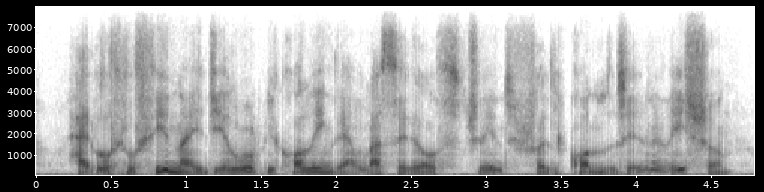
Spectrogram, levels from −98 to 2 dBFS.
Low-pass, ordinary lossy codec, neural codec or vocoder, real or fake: 7.2 kHz; Opus, 32 kbps; autoencoder, 22.05 kHz, a latent of 192 numbers a frame, VITS, trained on many speakers; fake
